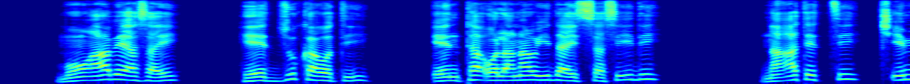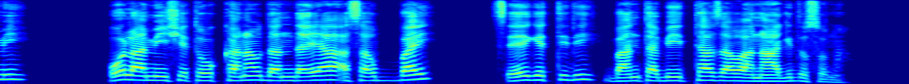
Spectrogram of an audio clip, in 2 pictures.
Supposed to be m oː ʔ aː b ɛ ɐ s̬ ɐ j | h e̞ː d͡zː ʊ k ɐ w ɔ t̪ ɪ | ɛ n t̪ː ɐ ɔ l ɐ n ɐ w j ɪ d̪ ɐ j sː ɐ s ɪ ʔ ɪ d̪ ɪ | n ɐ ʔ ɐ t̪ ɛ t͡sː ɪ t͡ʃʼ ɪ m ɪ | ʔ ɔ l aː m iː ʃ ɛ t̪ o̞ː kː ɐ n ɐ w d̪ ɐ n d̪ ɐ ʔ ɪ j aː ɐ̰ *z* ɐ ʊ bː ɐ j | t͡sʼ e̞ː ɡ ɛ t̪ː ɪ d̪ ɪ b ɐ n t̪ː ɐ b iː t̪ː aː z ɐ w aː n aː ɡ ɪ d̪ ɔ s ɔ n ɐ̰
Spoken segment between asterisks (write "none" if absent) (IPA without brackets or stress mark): s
